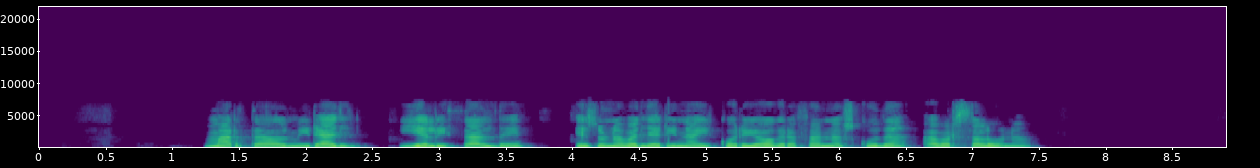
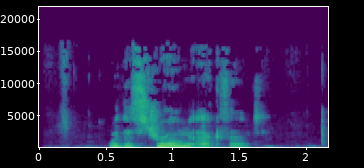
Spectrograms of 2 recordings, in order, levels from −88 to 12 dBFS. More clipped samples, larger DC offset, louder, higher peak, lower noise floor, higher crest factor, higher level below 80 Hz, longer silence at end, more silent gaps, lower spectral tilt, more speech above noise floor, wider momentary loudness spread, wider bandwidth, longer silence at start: neither; neither; first, -19 LUFS vs -22 LUFS; about the same, -2 dBFS vs -4 dBFS; first, -90 dBFS vs -48 dBFS; about the same, 18 dB vs 20 dB; about the same, -60 dBFS vs -60 dBFS; first, 1.45 s vs 0.5 s; neither; first, -6 dB/octave vs -4 dB/octave; first, 72 dB vs 27 dB; second, 7 LU vs 17 LU; second, 7.4 kHz vs 17 kHz; first, 1.25 s vs 0.15 s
